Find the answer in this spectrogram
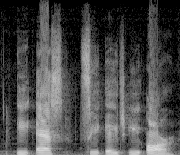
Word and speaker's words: Esther: It is spelled as E S T H E R E S T H E R.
